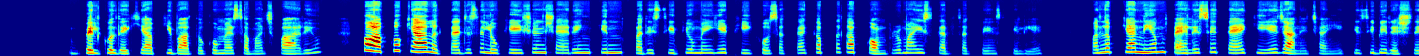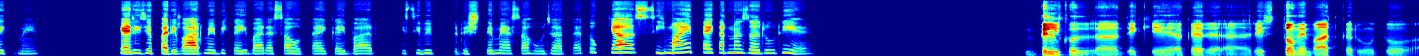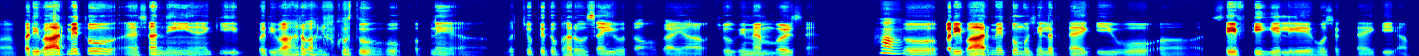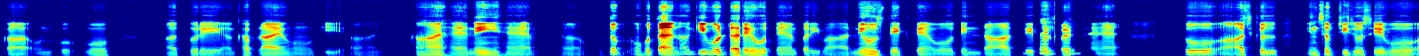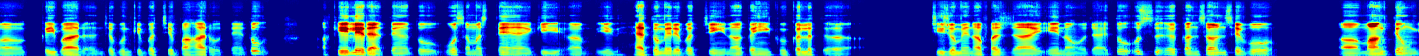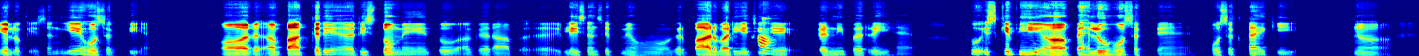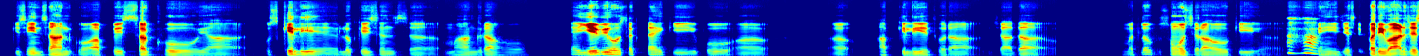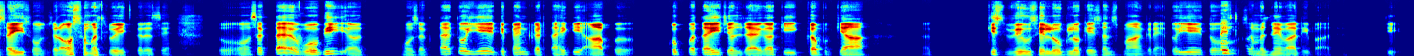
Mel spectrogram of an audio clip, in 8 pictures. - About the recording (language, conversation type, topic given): Hindi, podcast, क्या रिश्तों में किसी की लोकेशन साझा करना सही है?
- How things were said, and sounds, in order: in English: "लोकेशन शेयरिंग"; in English: "कॉम्प्रोमाइज"; laughing while speaking: "वालों को तो"; in English: "मेंबर्स"; in English: "सेफ्टी"; in English: "न्यूज़"; in English: "कंसर्न"; in English: "लोकेशन"; in English: "रिलेशनशिप"; in English: "लोकेशंस"; laughing while speaking: "समझ लो"; in English: "डिपेंड"; in English: "व्यू"; in English: "लोकेशंस"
